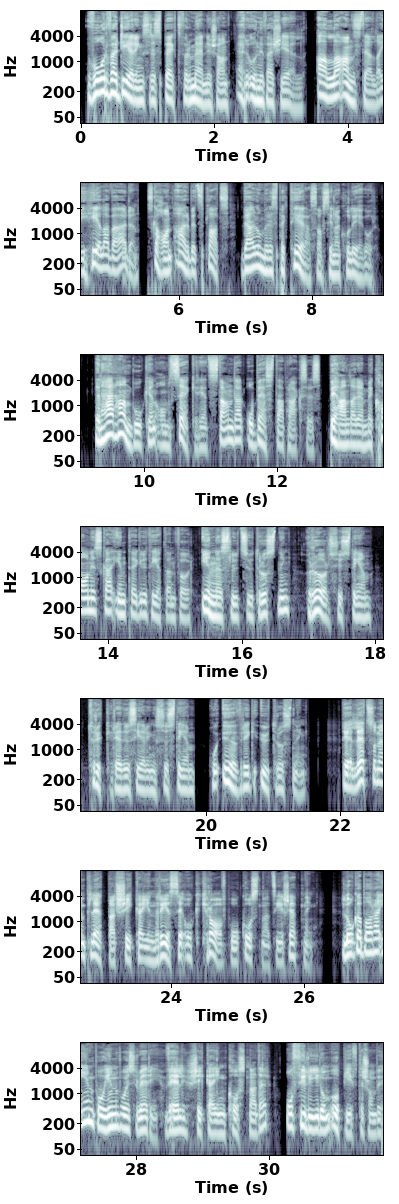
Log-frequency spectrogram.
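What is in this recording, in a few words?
Swedish e-learning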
